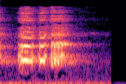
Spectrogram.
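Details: A hen calls to attract a rooster with one rough, wavering squawk that rises in loudness and trails off within a second.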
